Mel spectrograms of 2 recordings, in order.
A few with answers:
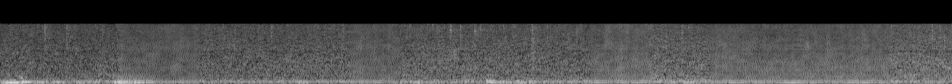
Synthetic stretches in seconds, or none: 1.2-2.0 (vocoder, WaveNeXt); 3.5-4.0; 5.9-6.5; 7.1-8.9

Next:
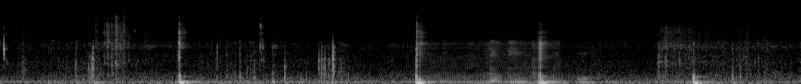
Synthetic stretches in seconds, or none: 4.2-5.6 (vocoder, WaveNeXt)

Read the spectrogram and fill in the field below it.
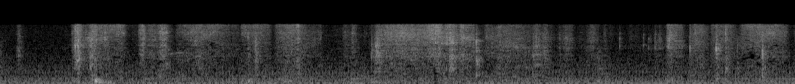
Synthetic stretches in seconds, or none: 0.7-2.4 (vocoder, WaveNeXt); 3.4-4.1

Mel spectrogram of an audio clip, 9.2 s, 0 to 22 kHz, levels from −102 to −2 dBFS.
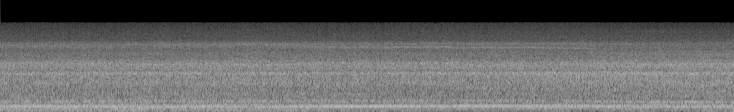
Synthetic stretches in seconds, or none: none

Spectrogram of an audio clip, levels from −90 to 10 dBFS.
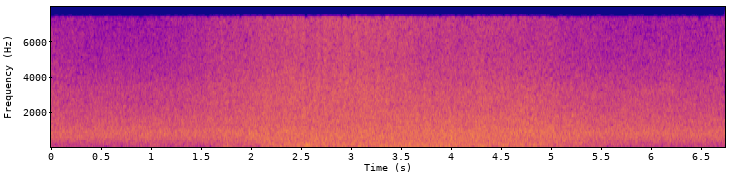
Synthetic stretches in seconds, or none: none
